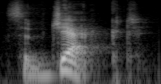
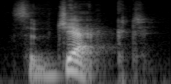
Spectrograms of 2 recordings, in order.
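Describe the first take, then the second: First: The stress is on the second syllable. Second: The same.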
